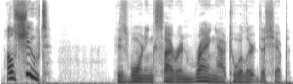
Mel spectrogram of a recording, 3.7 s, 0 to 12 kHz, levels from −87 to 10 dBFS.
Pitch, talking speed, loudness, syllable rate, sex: 120 Hz, 180 wpm, -17 LUFS, 5.0 syllables/s, male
